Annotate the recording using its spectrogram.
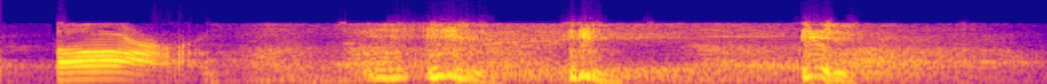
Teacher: حرف آئین کو ادا کرنا ہے, اور آئین کا مخرج کیا ہے؟ وسط حلق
